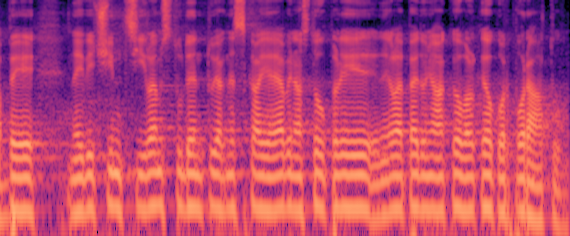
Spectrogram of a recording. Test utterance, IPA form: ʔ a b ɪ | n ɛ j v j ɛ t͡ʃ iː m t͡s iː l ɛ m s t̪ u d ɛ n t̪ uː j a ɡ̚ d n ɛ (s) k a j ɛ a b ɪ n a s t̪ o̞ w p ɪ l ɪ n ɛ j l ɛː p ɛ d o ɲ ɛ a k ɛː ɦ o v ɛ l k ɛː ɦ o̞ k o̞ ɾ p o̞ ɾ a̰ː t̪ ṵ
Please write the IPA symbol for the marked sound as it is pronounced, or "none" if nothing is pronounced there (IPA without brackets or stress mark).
s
